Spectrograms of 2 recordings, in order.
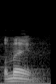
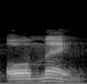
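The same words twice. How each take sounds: First: The first vowel is clipped and almost swallowed. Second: The first vowel is full and clearly pronounced. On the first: The speaker calls it wrong. "where the aleph would almost be swallowed up" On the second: The speaker calls it right. "you have to say amen"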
